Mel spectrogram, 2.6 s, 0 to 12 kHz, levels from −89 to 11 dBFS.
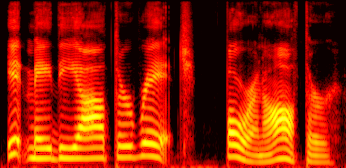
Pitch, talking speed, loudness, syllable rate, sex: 190 Hz, 160 wpm, -16 LUFS, 4.4 syllables/s, female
